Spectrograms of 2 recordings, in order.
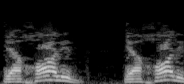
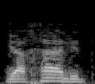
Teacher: أيضا الخاء حرف رخو، يعني قابل للتطويل، يجري معه الصوت، أخ، جربوا هكذا، أخ، تجدون بأن الخاء في هناك معها هواء يجري، وصوتها أيضا قابل للتطويل، فهي حرف رخو. العرب كانت إذا نطقت حرف الخاء فخمته · Shown in: first take · لأنه هذه الصفة الثالثة التي فيه حرف مستعل، يعني من حروف الاستعلاء السبعة، من خص ضغط قظ، فهو حرف عند نطقه يتجه ضغطه إلى قبة الحنك، إلى سقف الحلق.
